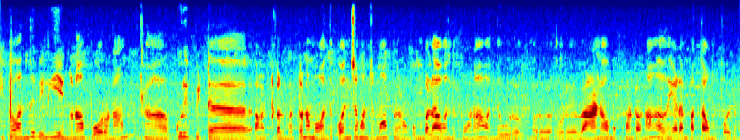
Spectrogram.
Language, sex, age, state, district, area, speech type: Tamil, female, 18-30, Tamil Nadu, Tiruvannamalai, urban, spontaneous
